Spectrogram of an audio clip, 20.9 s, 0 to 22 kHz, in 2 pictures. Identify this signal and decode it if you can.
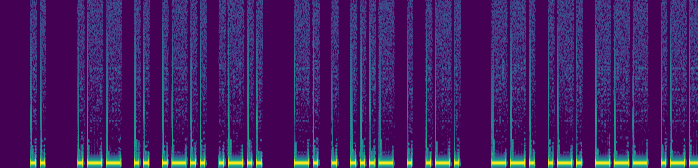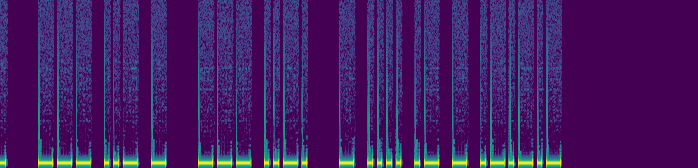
Morse code, heard as a keyed tone, about 17 wpm, 700 Hz. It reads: I WILL NEVER GROW OUT OF THAT.
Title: Sentences from Top 1000 Words - Review Part 1 - 17wpm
